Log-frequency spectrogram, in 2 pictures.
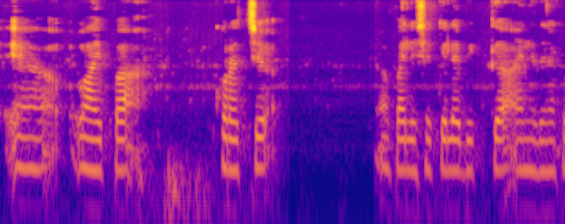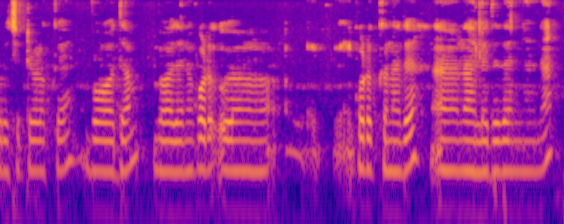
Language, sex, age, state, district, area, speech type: Malayalam, female, 30-45, Kerala, Malappuram, urban, spontaneous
